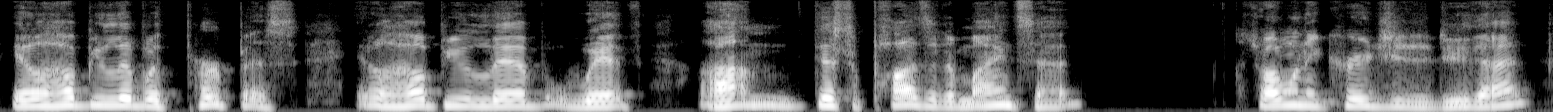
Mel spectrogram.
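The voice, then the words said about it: Strained, hoarse-sounding voice. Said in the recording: “losing my voice”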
